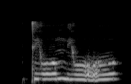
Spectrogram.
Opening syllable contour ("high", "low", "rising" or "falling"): rising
